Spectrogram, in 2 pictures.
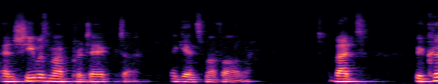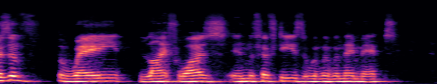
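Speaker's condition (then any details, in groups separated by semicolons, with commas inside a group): Stuttering; stutter since childhood, still present in adulthood; speaks to stage audiences, joke about impediment built into stage dialogue with Alan; childhood word avoidance, ordered food could say, fear of speaking, piano as wordless expression; repeated sounds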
